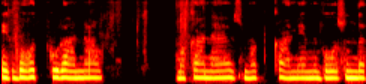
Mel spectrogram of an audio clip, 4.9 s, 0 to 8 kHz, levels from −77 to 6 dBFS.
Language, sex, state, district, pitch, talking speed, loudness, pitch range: Hindi, female, Bihar, Araria, 240 Hz, 135 wpm, -16 LUFS, 235-250 Hz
